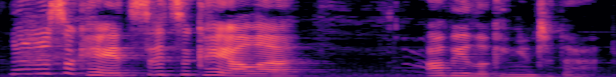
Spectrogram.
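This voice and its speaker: Woman playing an eager, high-voiced awkward reporter. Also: wildly swooping pitch, fast, pushed and bright, exaggerated voice. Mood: nosy, flustered. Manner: hesitant, self-conscious, polite and prying. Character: eager, awkward woman amateur journalist trying too hard. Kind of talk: improvised comedic radio play acting.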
